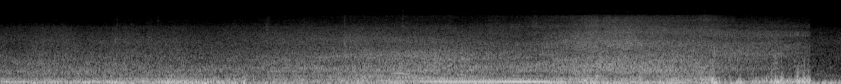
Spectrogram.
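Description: Traffic on a rain-soaked road: tyres hiss through the surface water over a low steady engine hum. The hiss swells to its loudest about six seconds in and cuts off sharply near the end.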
